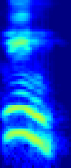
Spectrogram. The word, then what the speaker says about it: Neem: Neem. Lane. Neem. Like neem. Neem. Neem oil.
